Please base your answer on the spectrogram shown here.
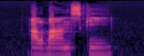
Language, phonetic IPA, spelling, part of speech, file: Czech, [ˈalbaːnskiː], albánský, adjective, Cs-albánský.ogg
- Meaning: Albanian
